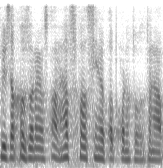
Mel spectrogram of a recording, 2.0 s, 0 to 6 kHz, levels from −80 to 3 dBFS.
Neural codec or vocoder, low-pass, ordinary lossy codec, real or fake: codec, 16 kHz, 0.5 kbps, FreqCodec, larger model; 5.4 kHz; AAC, 48 kbps; fake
